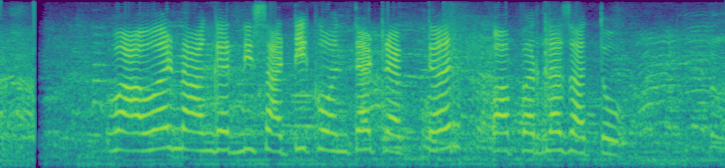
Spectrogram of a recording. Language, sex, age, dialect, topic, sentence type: Marathi, female, 18-24, Standard Marathi, agriculture, question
